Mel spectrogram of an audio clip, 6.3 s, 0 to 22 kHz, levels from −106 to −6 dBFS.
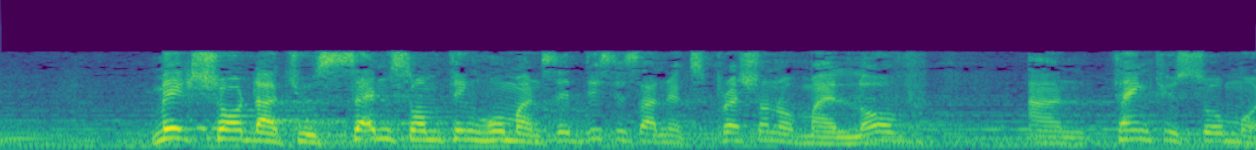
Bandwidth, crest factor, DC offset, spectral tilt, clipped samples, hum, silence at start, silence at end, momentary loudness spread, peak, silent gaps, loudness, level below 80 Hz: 6.4 kHz; 18 dB; under 0.1%; -4.5 dB/octave; under 0.1%; none; 0 s; 0 s; 18 LU; -4 dBFS; none; -22 LUFS; -48 dBFS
